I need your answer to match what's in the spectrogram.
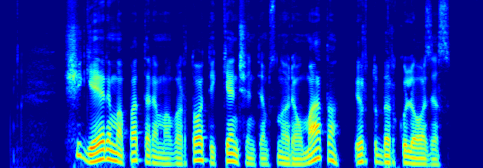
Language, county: Lithuanian, Vilnius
